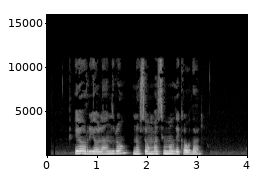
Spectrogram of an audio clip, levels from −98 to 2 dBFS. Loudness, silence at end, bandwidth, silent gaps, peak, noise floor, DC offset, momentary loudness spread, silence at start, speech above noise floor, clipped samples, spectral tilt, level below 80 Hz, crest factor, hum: -21 LUFS; 0.95 s; 11.5 kHz; none; -6 dBFS; -67 dBFS; under 0.1%; 7 LU; 0.55 s; 47 dB; under 0.1%; -7.5 dB/octave; -78 dBFS; 16 dB; none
